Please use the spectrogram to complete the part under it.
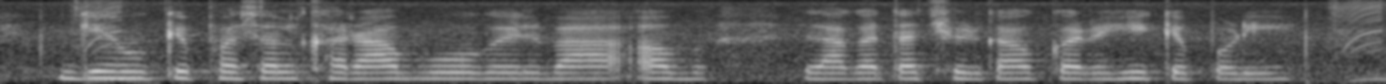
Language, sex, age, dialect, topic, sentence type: Bhojpuri, female, 18-24, Southern / Standard, agriculture, statement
